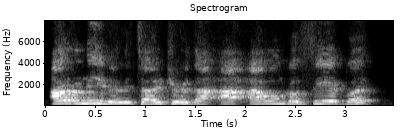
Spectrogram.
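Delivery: ordinary delivery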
